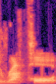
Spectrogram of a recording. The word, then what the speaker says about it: rapport: Yeah, the correct answer is raor. Because it's a French word, they don't pronounce the t at the end.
